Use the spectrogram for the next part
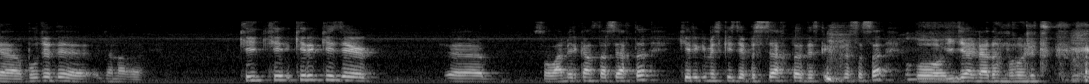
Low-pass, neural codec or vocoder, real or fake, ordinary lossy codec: none; none; real; none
